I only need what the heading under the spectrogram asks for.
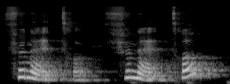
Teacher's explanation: o primeiro e a gente mantém bem curto, bem fraco, bem arredondado. E o último e desaparece, né?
